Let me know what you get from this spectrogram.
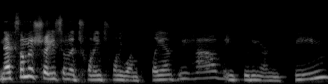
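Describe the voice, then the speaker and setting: Talking very fast, a woman uses a fairly high pitch with very wide swings up and down. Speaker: charity campaign coordinator. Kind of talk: virtual training briefing. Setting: video call.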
